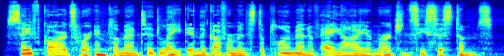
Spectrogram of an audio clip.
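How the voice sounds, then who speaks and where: Rumbling low and slightly rough, a female voice plays a composed AI that coolly commands and guides game missions. Her formal, measured briefings come across as composed and instructive, recorded in a large hall.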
